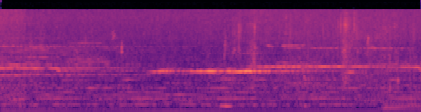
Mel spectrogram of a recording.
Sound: elk bugling

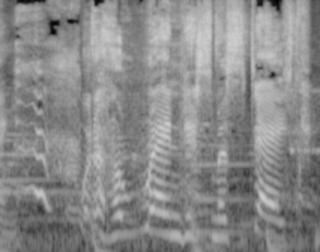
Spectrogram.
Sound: squeaky yawn

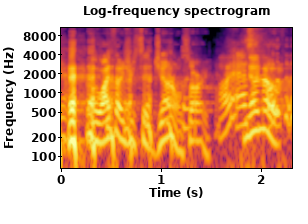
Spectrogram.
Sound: laughing

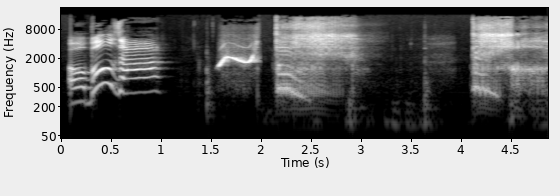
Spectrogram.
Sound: whistles

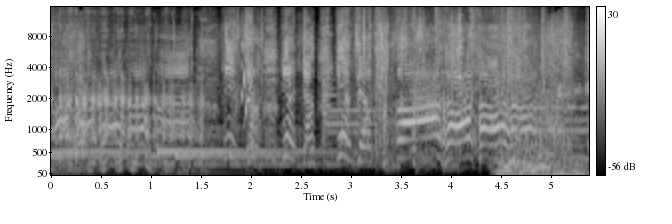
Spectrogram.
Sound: crying; laughing

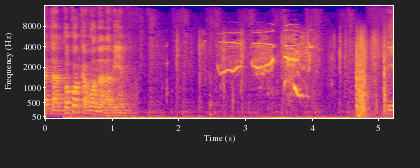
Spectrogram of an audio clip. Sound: whine

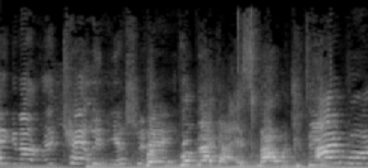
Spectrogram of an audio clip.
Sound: smacks his hands

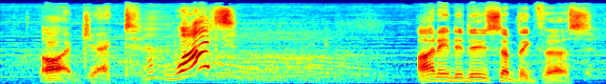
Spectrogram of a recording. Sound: group gasps

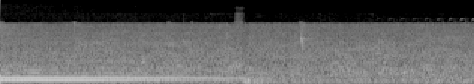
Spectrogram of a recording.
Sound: birds chirping

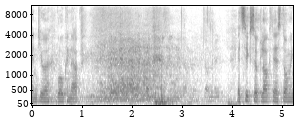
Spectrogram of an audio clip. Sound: laughter

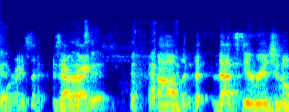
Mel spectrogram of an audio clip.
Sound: laughs

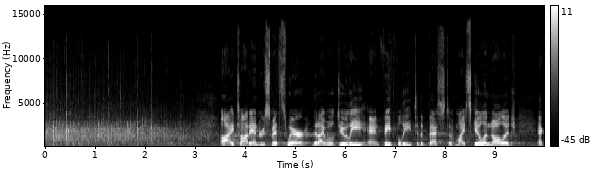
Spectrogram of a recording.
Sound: cheers and applause

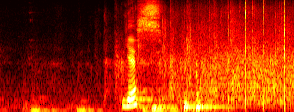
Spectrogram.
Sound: crowd applauds

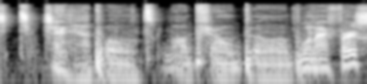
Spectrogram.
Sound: beatboxing

